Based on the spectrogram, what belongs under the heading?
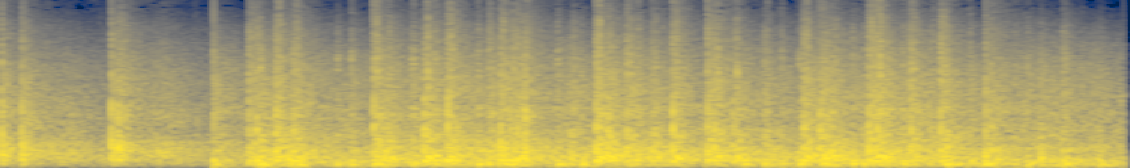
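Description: Aerial fireworks bursting overhead: a few separate bangs at first, then from about a second and a half in a dense, continuous run of booms and crackles.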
